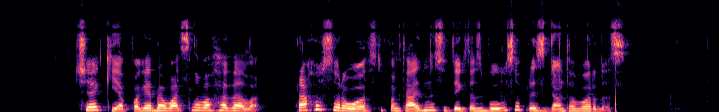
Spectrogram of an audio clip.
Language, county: Lithuanian, Šiauliai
